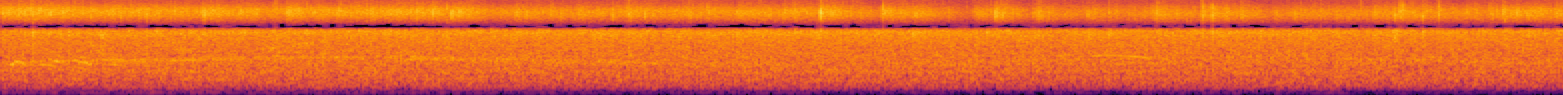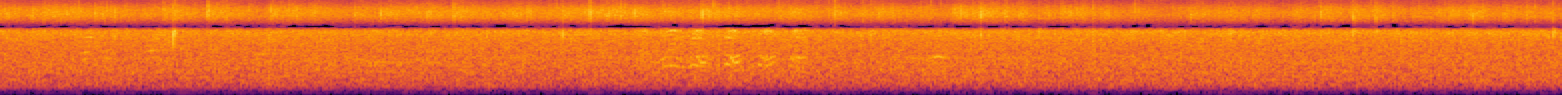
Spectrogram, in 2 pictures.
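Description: Heavy rain pouring onto the asphalt road and concrete sidewalk, a steady hiss of splashing drops.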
